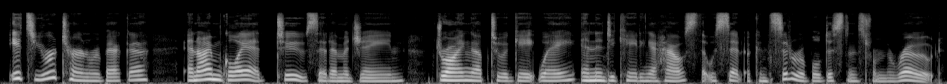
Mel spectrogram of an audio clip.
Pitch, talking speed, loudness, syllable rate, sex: 180 Hz, 185 wpm, -19 LUFS, 5.3 syllables/s, female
